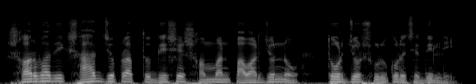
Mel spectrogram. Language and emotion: Bengali, neutral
